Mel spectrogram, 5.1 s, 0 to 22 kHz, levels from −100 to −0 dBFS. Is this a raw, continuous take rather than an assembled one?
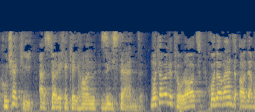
no; 1 cut; at 3.0 s

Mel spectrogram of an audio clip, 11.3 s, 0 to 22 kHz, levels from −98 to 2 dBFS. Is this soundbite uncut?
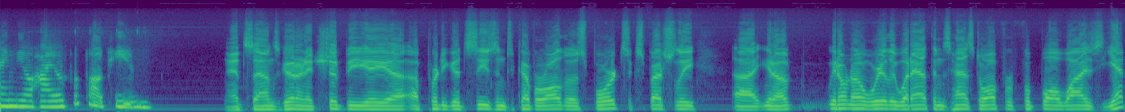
yes; 0 cuts

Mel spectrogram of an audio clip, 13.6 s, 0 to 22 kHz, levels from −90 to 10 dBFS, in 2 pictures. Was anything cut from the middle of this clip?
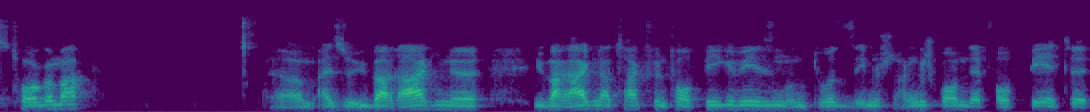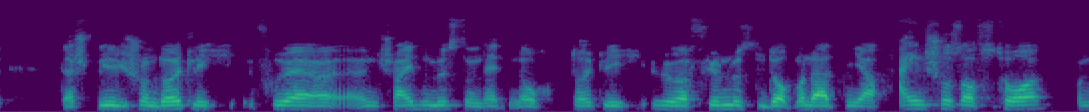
yes; 1 cut; at 12.4 s

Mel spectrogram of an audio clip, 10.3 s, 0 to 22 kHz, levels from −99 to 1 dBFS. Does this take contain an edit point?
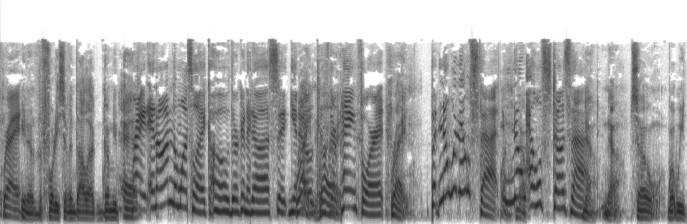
yes; 6 cuts; at 1.8 s, 2.8 s, 3.8 s, 7.2 s, 7.5 s, 7.9 s

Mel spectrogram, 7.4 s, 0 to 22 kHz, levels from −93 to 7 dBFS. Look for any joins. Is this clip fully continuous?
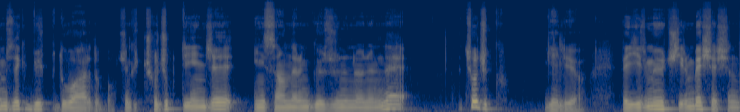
yes; 0 cuts

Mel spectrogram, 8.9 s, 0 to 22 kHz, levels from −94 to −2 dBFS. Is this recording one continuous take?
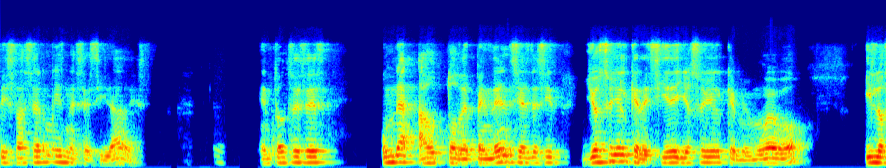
yes; 0 cuts

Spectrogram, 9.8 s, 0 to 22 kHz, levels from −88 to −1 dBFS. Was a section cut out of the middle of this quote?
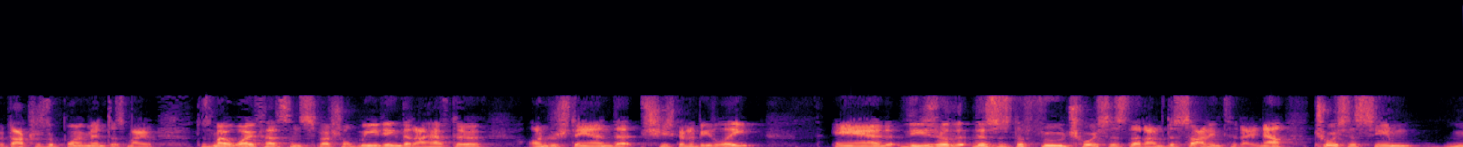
yes; 1 cut; at 8.8 s

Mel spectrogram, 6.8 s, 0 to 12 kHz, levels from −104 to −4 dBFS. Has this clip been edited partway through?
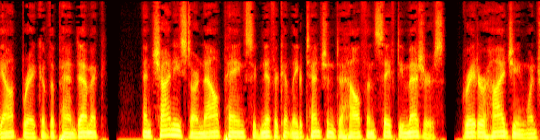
yes; 3 cuts; at 2.3 s, 3.7 s, 5.8 s

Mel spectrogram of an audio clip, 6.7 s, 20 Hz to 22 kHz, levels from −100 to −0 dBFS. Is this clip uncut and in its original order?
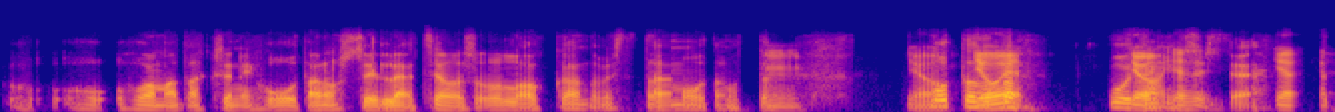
no; 1 cut; at 4.3 s

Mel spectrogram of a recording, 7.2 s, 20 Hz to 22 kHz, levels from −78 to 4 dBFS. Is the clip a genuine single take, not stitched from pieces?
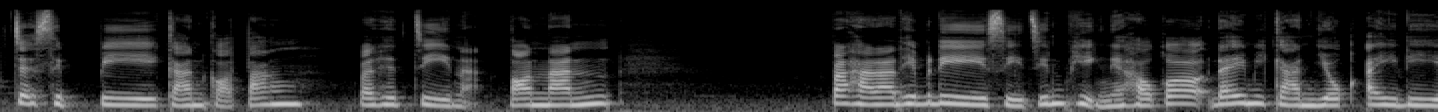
yes; 0 cuts

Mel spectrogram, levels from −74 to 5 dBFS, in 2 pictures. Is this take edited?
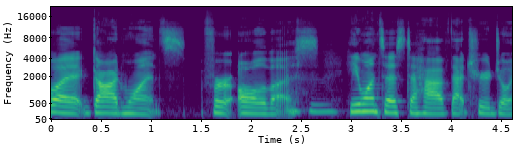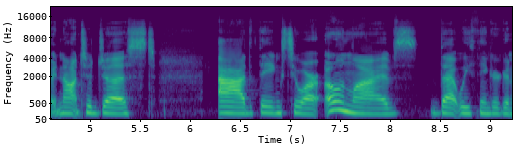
no; 0 cuts

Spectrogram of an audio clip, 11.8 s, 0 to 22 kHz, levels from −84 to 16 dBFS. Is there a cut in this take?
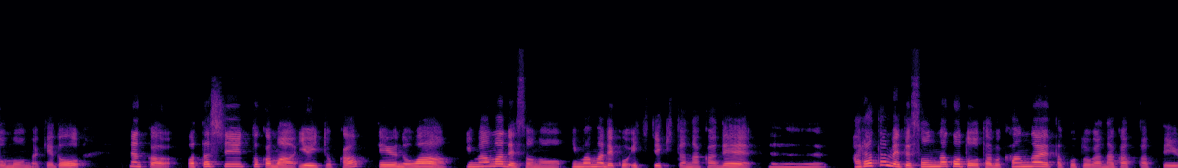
yes; 3 cuts; at 3.7 s, 4.6 s, 7.6 s

